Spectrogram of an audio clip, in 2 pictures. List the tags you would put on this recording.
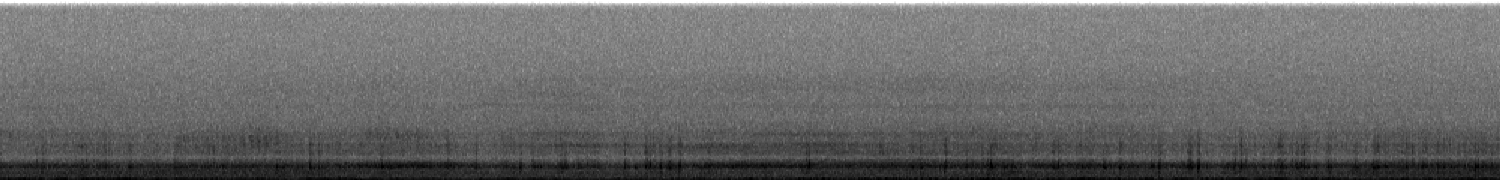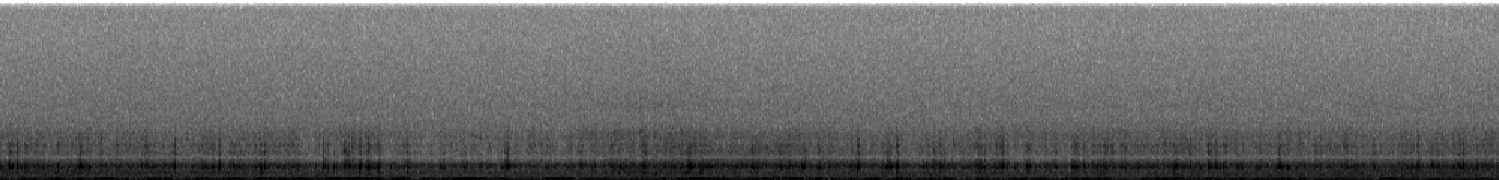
Soundscapes > Nature
Dendrophone
modified-soundscape
nature
soundscape

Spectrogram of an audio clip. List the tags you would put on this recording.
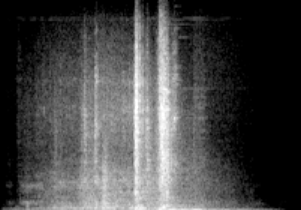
Sound effects > Other mechanisms, engines, machines
metal
storage
latch
shut
action
sliding
noise
container
clank
pull
Closing
close
drawer
compartment
push
mechanical
furniture
handle
cabinet

